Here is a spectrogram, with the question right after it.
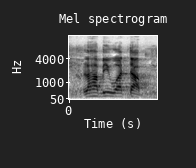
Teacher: ke-18 lahabiw watab dinamakan bacaan ikhfa idgham bigunnah sebab khas roh tanwin bertemu dengan huruf Waw secara membacanya dengan mendengung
